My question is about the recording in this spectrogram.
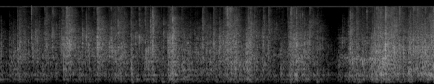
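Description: A plastic bag of oven chips crinkling and rustling as a hand rummages in it, with many quick clicks as the chips knock together. There is a brief pause a little past three seconds.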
